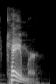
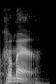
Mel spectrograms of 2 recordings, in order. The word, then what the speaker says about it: Khmer: uh and there's there's kmer right or or khmer yeah right but those they're actually interchangeable in that you can say either one of them and it's correct but it's kmer and then khmer um come here like like come here but khmer like come here rouge right so i'm saying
